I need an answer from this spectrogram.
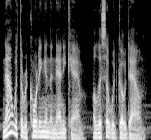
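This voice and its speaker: A man with a very low, deep voice tells a true-life story in scripted narration. His intonation swings widely as he stresses the turning points, building suspense. Soft music runs faintly underneath. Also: sing-song, fast talker.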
